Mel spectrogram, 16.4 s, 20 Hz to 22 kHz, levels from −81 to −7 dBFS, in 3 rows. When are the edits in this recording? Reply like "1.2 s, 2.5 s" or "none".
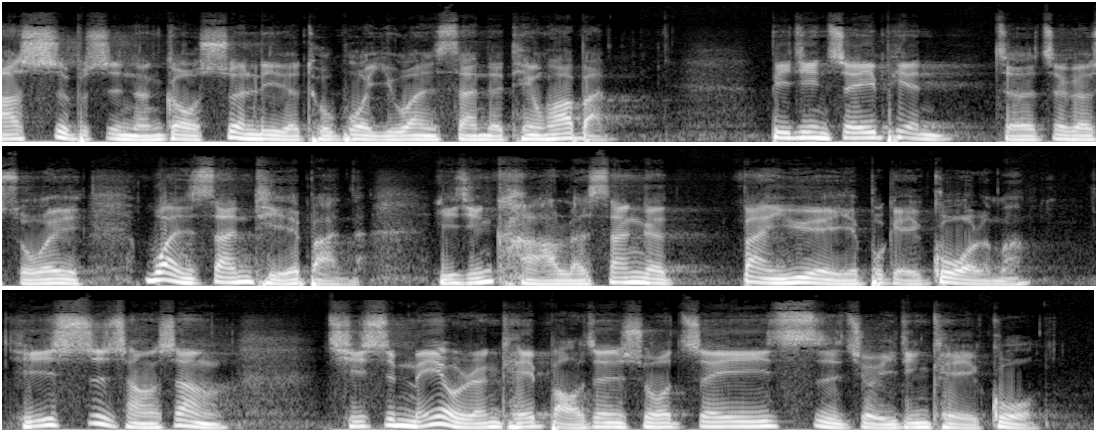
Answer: none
